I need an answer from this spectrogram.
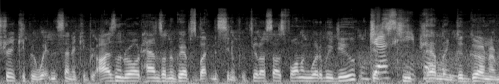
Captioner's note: rapidly giving instructions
